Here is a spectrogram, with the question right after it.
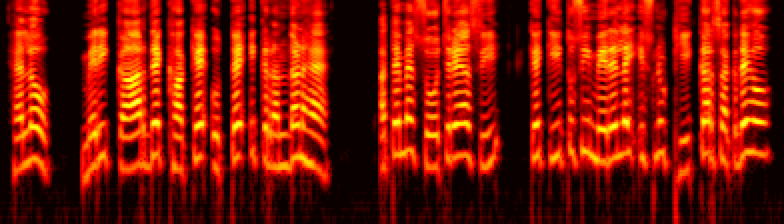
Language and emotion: Punjabi, surprised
